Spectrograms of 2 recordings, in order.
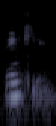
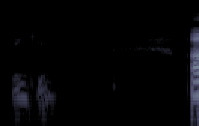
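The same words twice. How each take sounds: First: Said in the usual way. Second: Whispered thanks. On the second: Real, not acted. Thanks repeated breathily.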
